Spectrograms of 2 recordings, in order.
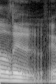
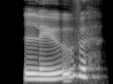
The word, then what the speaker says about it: Louvre: I'm pretty sure it's the Louvre. If we're wrong, let us know in the comments. – Okay. Anywho, the R is silent.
